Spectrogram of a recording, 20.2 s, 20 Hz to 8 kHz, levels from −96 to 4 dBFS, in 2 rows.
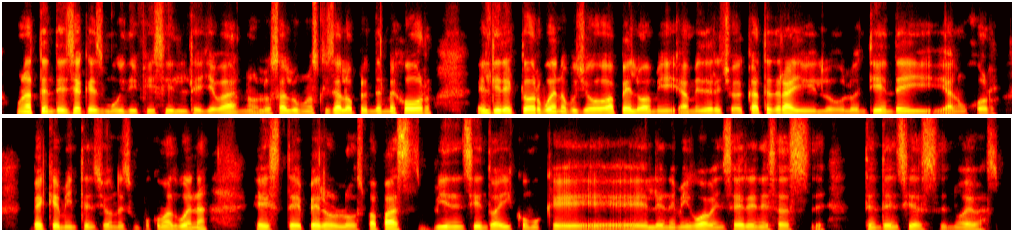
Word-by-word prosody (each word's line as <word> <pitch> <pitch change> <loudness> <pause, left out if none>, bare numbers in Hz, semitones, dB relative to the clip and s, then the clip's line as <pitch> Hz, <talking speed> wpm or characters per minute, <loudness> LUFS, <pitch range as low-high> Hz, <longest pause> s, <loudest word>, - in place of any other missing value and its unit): una 135 +1 +5
tendencia 125 +3 +3
que 140 - +2
es 120 -2 0
muy 120 +1 -5
difícil 110 -2 -5
de 95 0 -5
llevar, 105 +2 +1
¿no? 115 +2 -10
Los 120 +1 -4
alumnos 130 +3 +1
quizá 125 0 +3
lo 125 - +5
aprenden 120 +1 -3
mejor. 155 +3 +4 0.4
El 120 -2 +1
director, 125 +4 +5
bueno, 135 0 +4
pues, 120 -2 -5
yo 120 0 +3
apelo 125 +1 +4
a 120 - +1
mi 105 -1 -5
a 105 - +1
mi 105 0 -8
derecho 110 +2 -1
de 120 - -2
cátedra 135 +2 +4
y 105 -3 -2
lo 95 0 -8
lo 100 +1 -6
entiende 125 +7 0
y, 100 -4 -5
a - - 0
lo 100 - -11
mejor, 110 +2 -5 0.5
ve 115 - +5
que 120 - +2
mi 110 - -7
intención 105 +3 -6
es 110 - -8
un 115 - -23
poco 120 - -10
más 120 +1 0
buena, 135 +3 0 0.5
este, 105 -1 0
pero 105 0 +1
los 100 -1 -5
papás 120 - +3
vienen 115 0 -1
siendo 115 +2 0
ahí 110 0 0
como 110 -3 -9
que 95 0 -3
el 100 +1 -4
enemigo 105 +3 -2
a - - +1
vencer 105 +2 -1
en 110 -1 -2
esas 105 0 -3 0.5
tendencias 105 0 -3
nuevas. 105 +2 -6
115 Hz, 185 wpm, -25 LUFS, 105-120 Hz, 0.5 s, una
